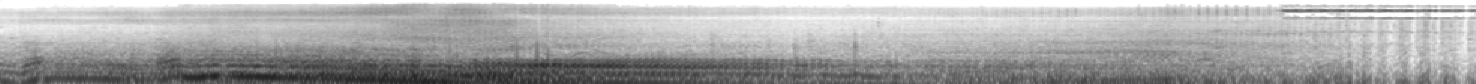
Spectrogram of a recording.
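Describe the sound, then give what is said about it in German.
Vintage Vespa scooters in a race of old motor vehicles climb the old Gotthard Pass road, the Tremola, in Switzerland on a windy July day, their buzzing two-stroke engines rising in pitch and swelling to a loud peak before fading into a steady, rough drone with some clatter. “Antike Vespas an einem Rennen von alten Motorfahrzeugen, wo an diesem windigen Julitag stattfindet.”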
